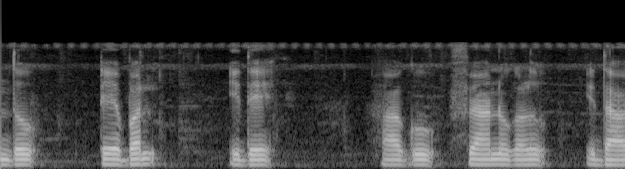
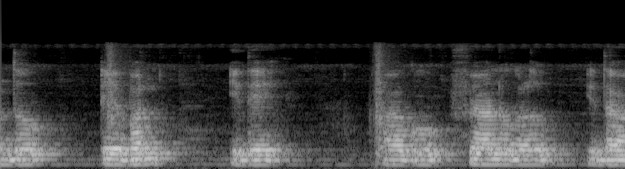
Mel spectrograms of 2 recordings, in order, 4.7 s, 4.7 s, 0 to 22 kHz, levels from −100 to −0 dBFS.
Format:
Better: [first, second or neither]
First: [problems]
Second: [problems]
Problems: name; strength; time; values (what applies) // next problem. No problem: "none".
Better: first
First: none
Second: background sound (Microwave oven); 20 dB below the speech // room echo; dies away in 0.7 s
